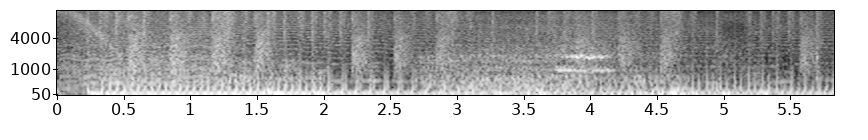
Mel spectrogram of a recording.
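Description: A large, boat-like car is driven in the video game Sleeping Dogs. The engine drones loud and steady throughout, with tire squeal and skidding rising over the continuous road noise.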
